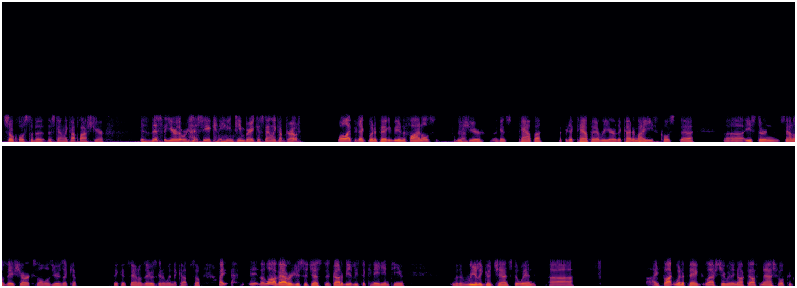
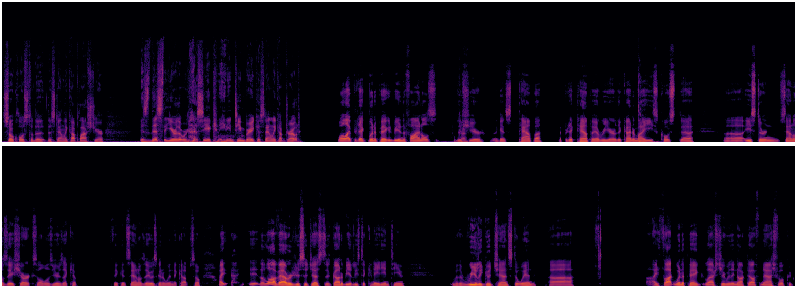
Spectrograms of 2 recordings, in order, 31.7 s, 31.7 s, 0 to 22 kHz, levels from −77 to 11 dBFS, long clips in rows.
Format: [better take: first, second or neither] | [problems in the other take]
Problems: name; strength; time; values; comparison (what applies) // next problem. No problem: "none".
second | garbled, watery; badly; nothing above 4 kHz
